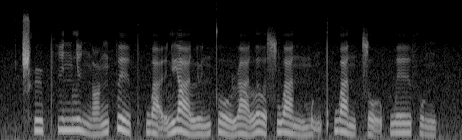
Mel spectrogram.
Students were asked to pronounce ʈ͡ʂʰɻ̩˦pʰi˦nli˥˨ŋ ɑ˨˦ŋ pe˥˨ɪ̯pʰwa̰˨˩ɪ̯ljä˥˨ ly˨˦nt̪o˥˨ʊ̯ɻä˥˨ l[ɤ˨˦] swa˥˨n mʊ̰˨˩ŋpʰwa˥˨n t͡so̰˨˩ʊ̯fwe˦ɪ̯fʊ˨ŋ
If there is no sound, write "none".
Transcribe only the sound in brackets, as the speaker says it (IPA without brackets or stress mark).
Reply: ɤ˥˨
